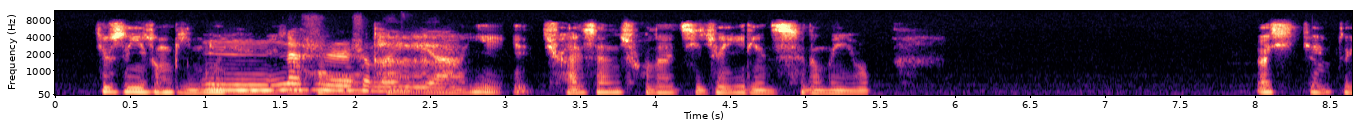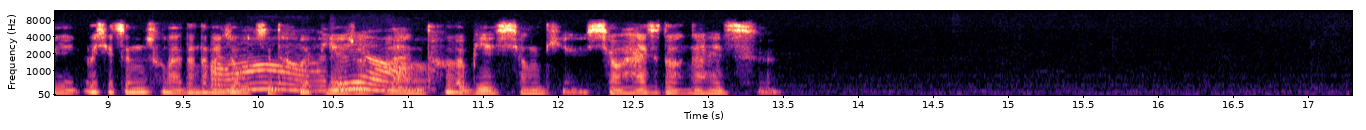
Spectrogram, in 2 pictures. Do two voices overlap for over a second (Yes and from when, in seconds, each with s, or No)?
Yes, from 1.0 s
